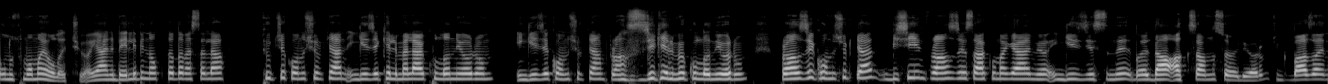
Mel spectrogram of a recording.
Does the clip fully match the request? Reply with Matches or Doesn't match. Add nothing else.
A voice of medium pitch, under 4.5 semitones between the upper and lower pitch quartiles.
Doesn't match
